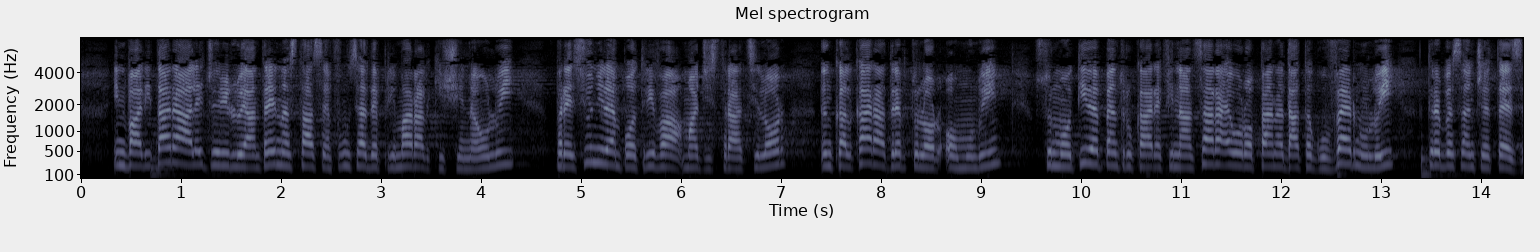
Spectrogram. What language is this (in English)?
Romanian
